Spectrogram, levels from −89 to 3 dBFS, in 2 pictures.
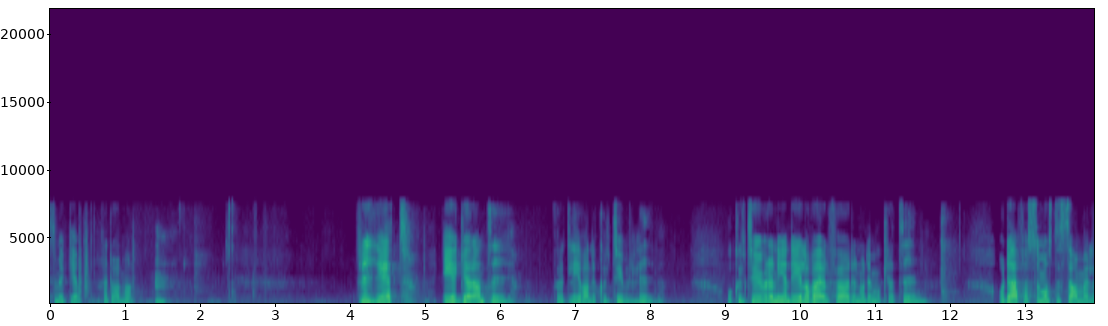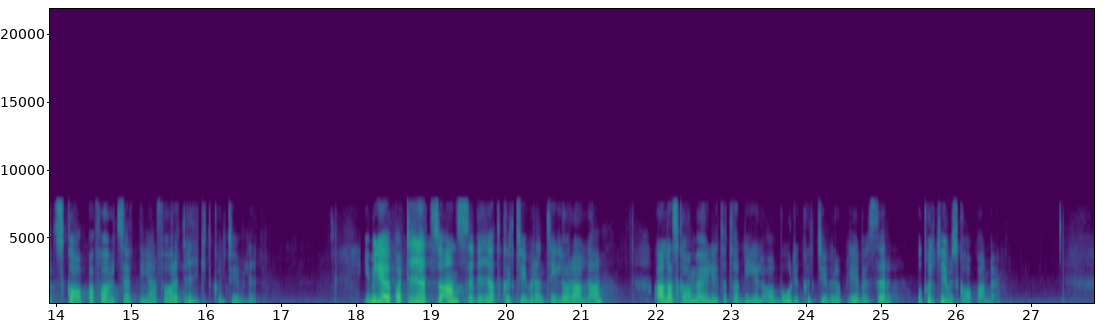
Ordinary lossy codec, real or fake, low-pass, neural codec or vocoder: none; fake; none; codec, 16 kHz, 6 kbps, DAC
